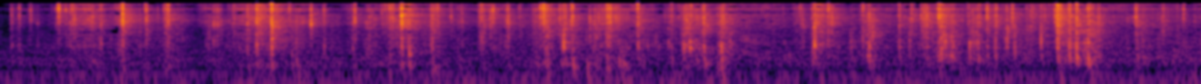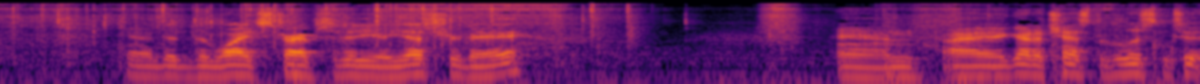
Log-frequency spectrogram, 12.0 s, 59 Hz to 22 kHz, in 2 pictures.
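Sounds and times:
plastic shrink wrap crinkling: 0.0 - 9.3.

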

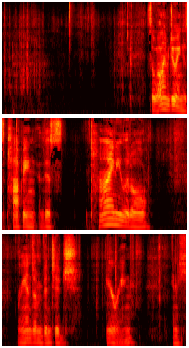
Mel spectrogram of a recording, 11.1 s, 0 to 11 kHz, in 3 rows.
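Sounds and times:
lace and paper rustling: 0.0 - 4.0, 6.2 - 11.0.

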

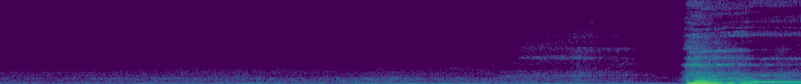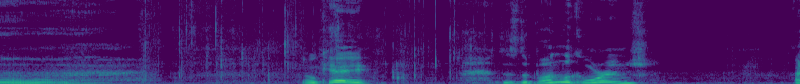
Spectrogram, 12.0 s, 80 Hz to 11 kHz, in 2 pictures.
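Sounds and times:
man sighing: 5.1 - 7.2
paper wrapper crinkling: 7.0 - 10.3.

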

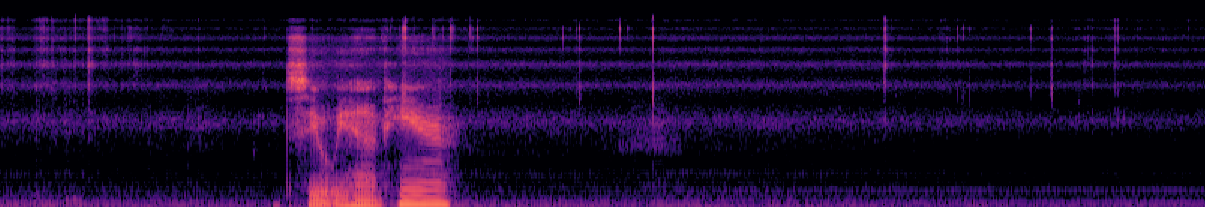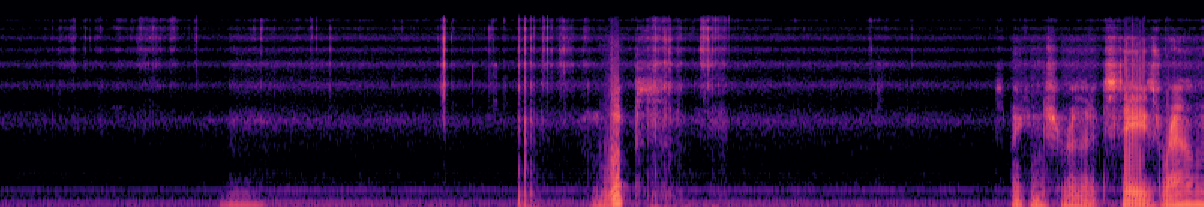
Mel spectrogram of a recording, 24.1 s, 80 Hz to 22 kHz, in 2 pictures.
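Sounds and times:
low voiced hum: 0.0 - 10.2, 11.4 - 16.4, 17.2 - 24.0
steady low hum: 0.0 - 24.0.

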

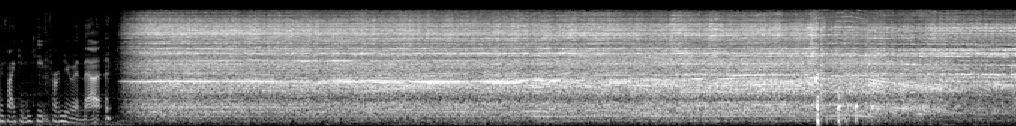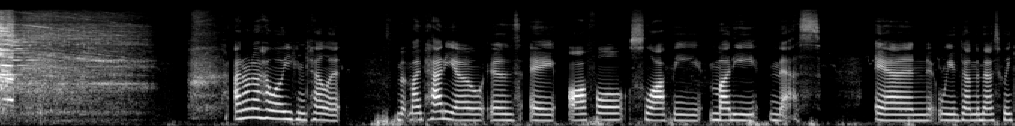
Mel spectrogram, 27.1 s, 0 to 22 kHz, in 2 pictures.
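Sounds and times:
circular saw cutting wood: 1.6 - 15.6.

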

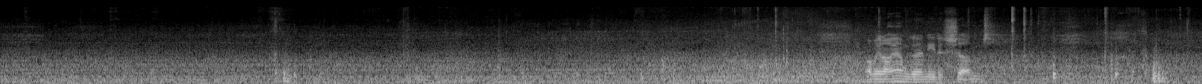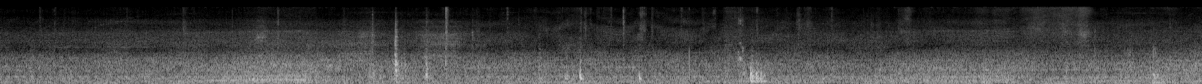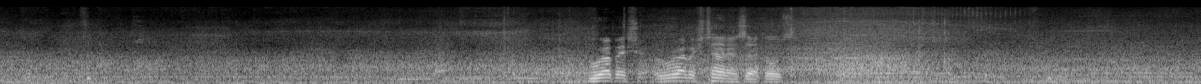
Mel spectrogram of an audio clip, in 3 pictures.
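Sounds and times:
diesel engine running: 0.0 - 36.0
sharp clicks and knocks: 15.7 - 20.4.

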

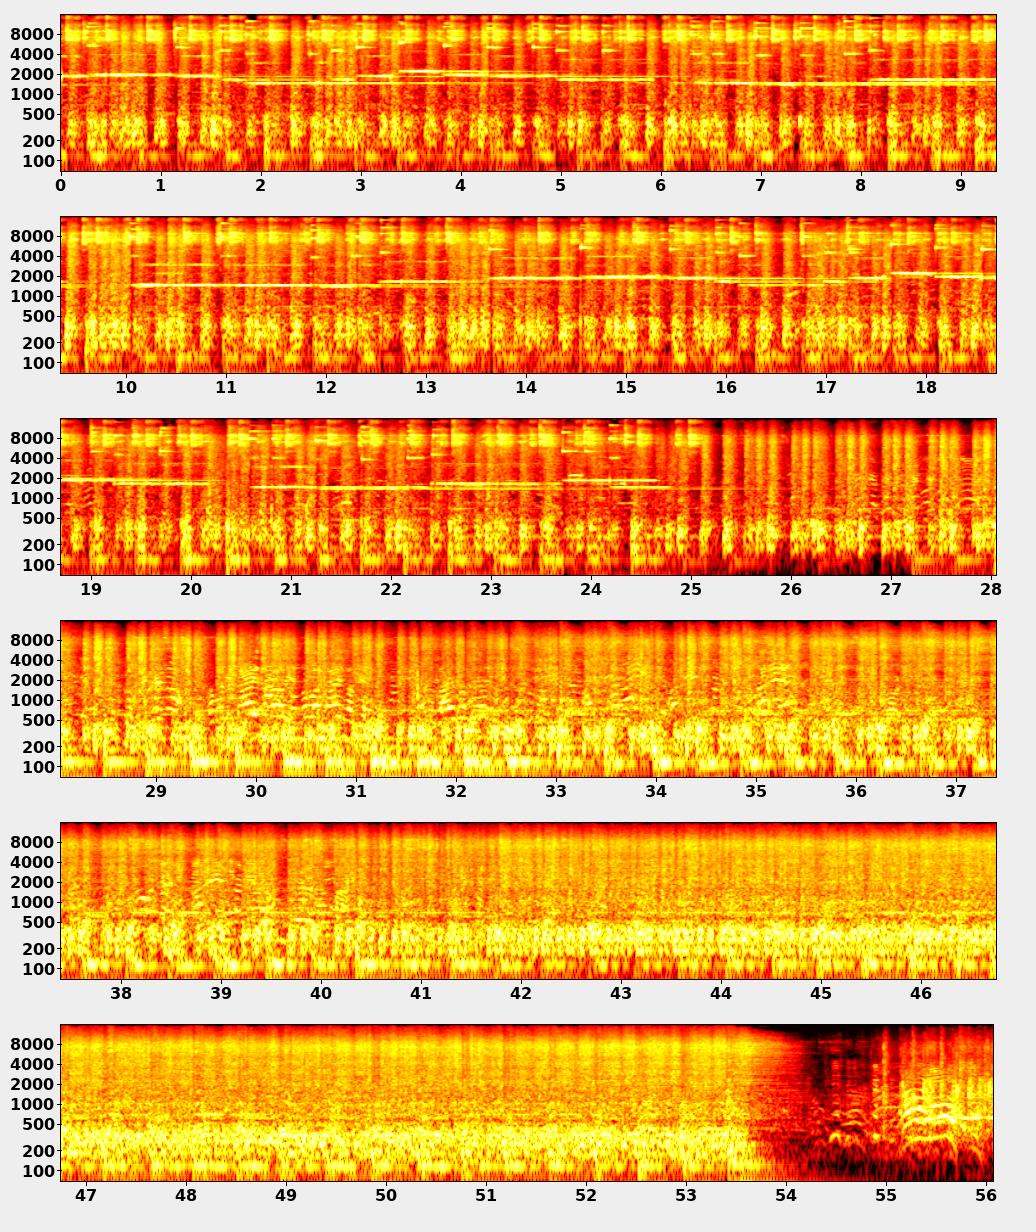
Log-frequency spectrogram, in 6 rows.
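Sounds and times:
voices: 0.0 - 53.2
snare and bass drums beat: 0.0 - 54.3.

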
